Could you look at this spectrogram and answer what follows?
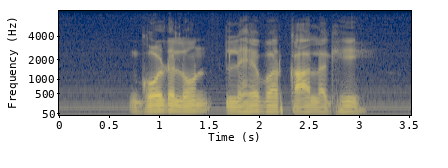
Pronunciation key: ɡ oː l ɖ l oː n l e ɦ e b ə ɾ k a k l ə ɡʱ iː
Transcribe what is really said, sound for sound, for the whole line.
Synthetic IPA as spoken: ɡ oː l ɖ l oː n l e ɦ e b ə ɾ k a l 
